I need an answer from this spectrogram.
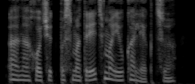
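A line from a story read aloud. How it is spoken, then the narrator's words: Whisper. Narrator (Russian): шепнула Пегги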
